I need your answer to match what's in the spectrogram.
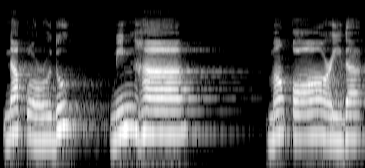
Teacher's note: نقعد، نق پہ آپ نے کیا کرنا ہے، اس کو قلقلہ کر کے پڑھنا ہے، ہلا کے، لفظ کو تھرتھراہٹ سے مار کے پڑھنا ہے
